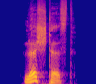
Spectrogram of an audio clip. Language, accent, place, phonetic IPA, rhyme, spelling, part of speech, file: German, Germany, Berlin, [ˈlœʃtəst], -œʃtəst, löschtest, verb, De-löschtest.ogg
- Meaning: inflection of löschen: 1. second-person singular preterite 2. second-person singular subjunctive II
